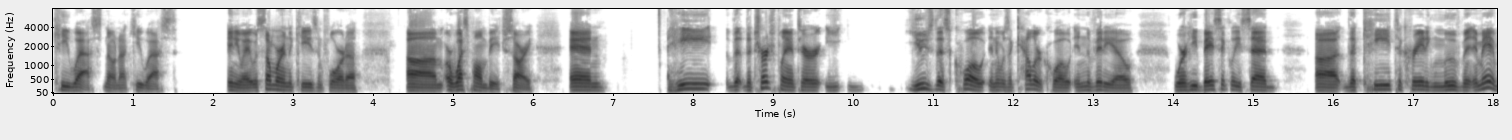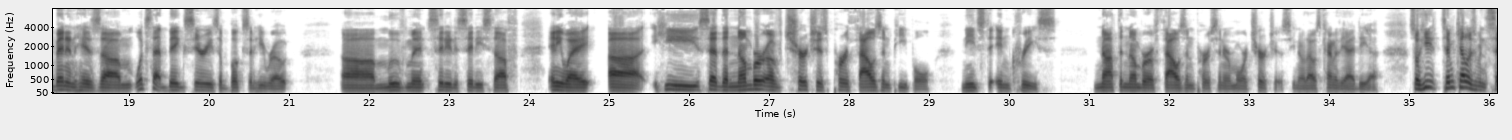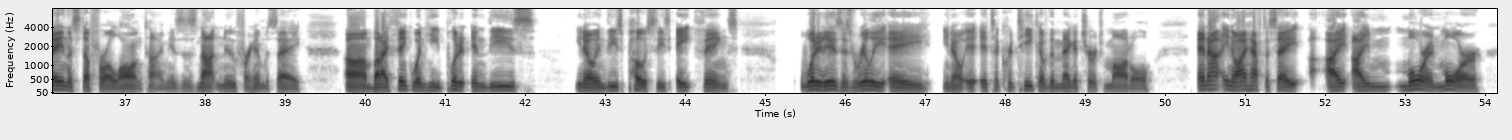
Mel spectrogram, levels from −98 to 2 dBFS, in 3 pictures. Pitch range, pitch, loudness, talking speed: 105-130 Hz, 115 Hz, -23 LUFS, 185 wpm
